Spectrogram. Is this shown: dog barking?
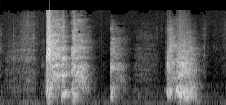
no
